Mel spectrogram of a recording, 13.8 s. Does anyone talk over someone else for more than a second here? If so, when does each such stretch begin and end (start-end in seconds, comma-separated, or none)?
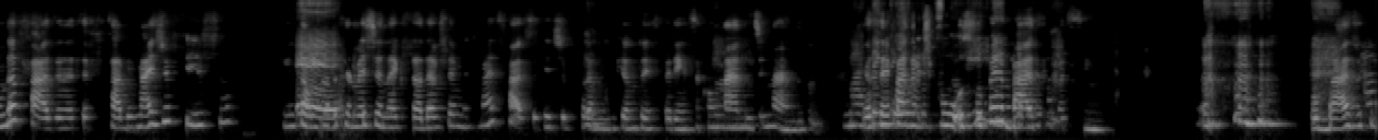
8.7-10.3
